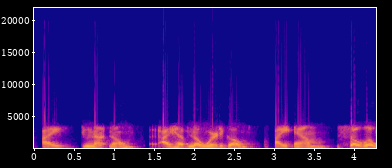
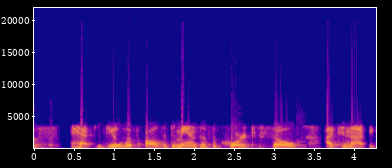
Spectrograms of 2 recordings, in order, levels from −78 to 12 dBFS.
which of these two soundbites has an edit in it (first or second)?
first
